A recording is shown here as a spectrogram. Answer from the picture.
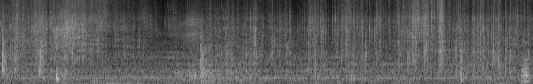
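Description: Crinkling and crackling of a plastic Oreo cookie-sleeve wrapper being opened and handled, with small clicks throughout as cookies are set out.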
